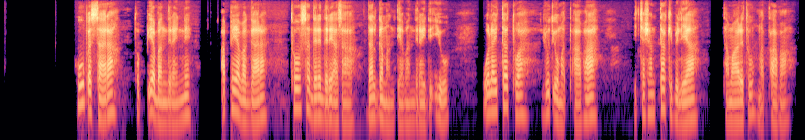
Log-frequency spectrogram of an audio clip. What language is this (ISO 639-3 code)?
wal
